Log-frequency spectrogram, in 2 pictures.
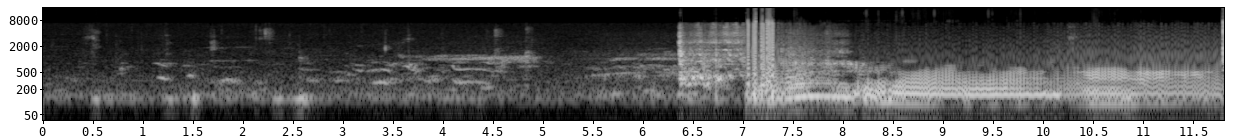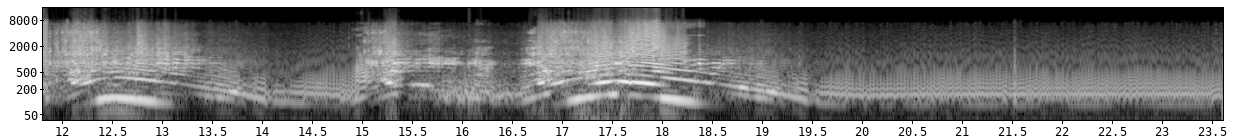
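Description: A Honda City iDSI engine revs through a universal exhaust muffler tip, several rising and falling throttle blips over a steady idle, loud and close, with someone speaking before the revving starts.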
